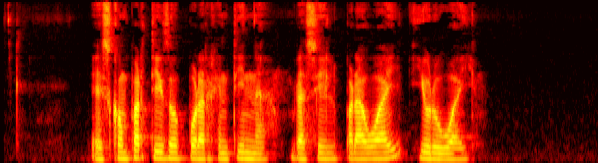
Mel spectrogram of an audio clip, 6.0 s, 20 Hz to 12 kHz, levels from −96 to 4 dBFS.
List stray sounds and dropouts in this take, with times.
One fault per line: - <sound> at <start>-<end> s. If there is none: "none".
none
